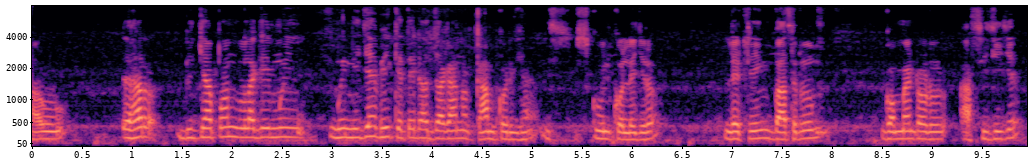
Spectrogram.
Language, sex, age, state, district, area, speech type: Odia, male, 45-60, Odisha, Bargarh, urban, spontaneous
